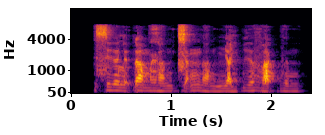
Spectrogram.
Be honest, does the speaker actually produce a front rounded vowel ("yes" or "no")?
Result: no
